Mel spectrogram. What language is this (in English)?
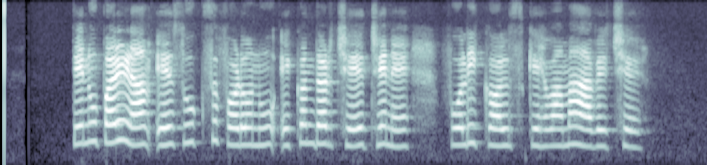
Gujarati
